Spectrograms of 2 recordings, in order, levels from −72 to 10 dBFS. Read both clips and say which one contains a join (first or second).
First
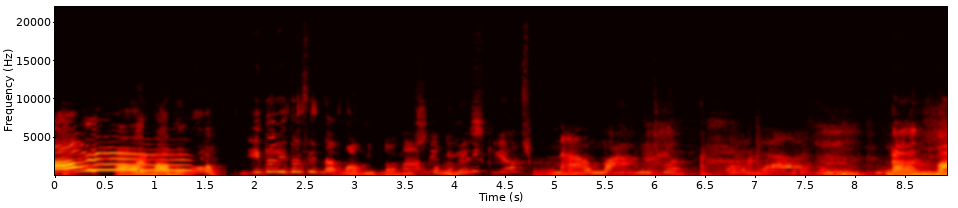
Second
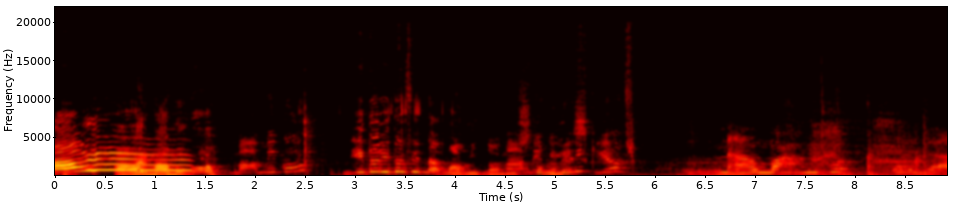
first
